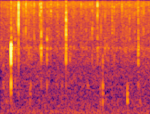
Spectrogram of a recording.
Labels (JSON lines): {"label": "ambient", "recorder": "HydroMoth"}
